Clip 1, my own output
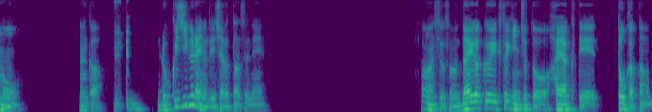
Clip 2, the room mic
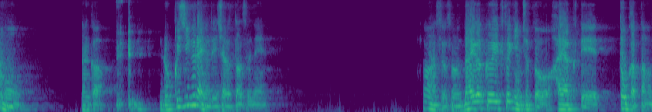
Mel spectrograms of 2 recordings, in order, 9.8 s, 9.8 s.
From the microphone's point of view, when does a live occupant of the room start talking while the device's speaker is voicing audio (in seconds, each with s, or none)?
none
